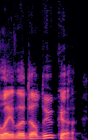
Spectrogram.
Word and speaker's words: Leila del Duca: It's Joe Keatinge and Leila del Duca. Wait, did I pronounce that right, Leila?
